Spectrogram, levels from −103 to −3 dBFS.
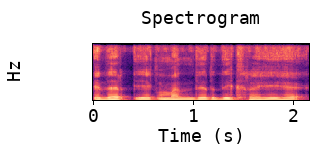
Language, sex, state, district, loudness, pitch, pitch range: Hindi, female, Telangana, Hyderabad, -15 LUFS, 120 Hz, 110-125 Hz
